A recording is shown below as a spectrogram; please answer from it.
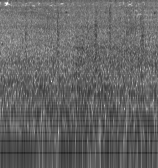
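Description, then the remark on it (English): A car engine rumbles steadily with a low, constant drone and road hiss as the car drives at nightfall and pulls to a stop outside a barn-like building with a neon sign, heard from inside the vehicle for a brief stretch, with no voices. “stops the car outside the barn-like building with the neon sign.”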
